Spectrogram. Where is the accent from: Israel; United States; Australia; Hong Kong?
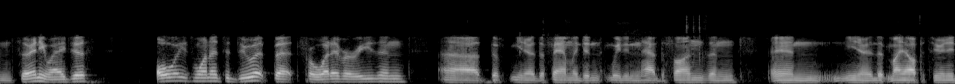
Australia; growing up in Australia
